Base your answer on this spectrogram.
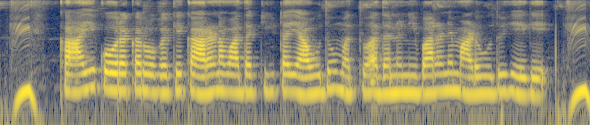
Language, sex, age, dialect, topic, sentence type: Kannada, female, 18-24, Mysore Kannada, agriculture, question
